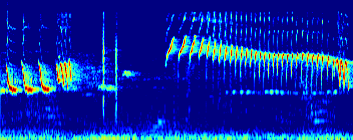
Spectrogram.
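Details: Singing white-rumped shama used to draw a rival: several quick downslurred whistles, a short gap, then a long, fast, even rattle of high clipped notes lasting nearly three seconds.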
